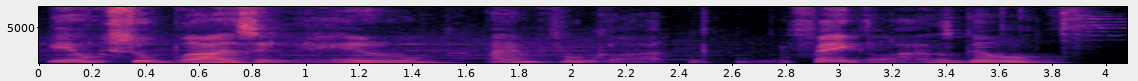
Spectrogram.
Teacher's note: that Brazilian has that sort of rising intonation twang, and so does Glaswegian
